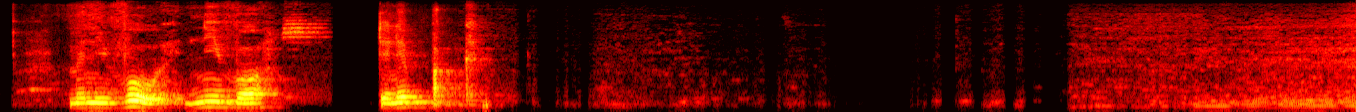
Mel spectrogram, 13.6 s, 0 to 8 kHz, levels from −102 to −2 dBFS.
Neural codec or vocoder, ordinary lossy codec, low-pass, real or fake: none; Opus, 24 kbps; 7.2 kHz; real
